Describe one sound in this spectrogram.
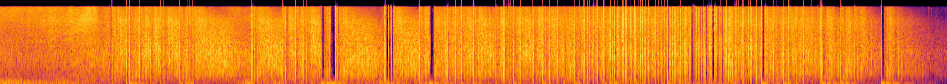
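A string of firecrackers bangs and crackles rapidly.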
